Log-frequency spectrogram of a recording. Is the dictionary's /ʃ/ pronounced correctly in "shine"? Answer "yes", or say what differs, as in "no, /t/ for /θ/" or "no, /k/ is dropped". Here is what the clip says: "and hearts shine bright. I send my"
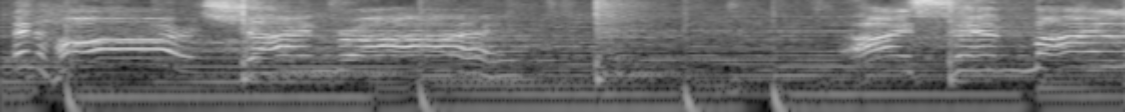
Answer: yes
